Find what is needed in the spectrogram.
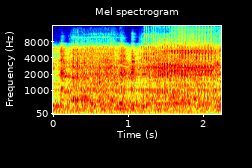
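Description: Hercules HE360-5 five-thread industrial overlock machine running and stitching a test seam through lycra, a steady dense whirr that grows a little louder in the second half.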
